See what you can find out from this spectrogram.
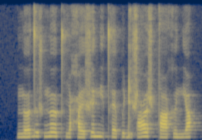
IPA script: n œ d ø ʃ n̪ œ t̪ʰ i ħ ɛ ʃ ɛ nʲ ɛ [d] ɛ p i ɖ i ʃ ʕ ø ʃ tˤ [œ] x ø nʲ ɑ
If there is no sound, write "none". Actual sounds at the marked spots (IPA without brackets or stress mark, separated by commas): t̪ʰ, ø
